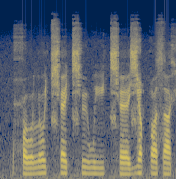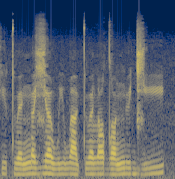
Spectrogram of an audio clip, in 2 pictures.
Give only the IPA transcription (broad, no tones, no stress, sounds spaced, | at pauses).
ħ o l o t͡ɕʰ ɛ t͡ɕʰ ɨ w i t͡ɕʰ ɛ ʑ i qʷ ɐ s a x i tʷ ɛ ŋ ɐ ʑ ɐ w i w a tʷ ɐ l o dˤ u ŋ ɨ d͡ʑ i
